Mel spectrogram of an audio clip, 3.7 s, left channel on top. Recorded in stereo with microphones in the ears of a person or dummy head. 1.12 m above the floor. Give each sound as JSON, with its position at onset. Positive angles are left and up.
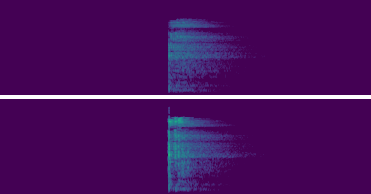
{"t": 1.7, "sound": "a thud", "side_deg": -45, "distance_m": 0.8}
